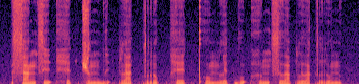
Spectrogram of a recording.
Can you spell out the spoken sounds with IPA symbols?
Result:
s a˦˥ ŋ s i˨˩ ʔ h e˦˥ k̚ t͡ɕ o˨˩ n b i˥˩ ʔ p l a˨˩ t̚ k r o˥˩ k̚ h eː˦˥ k̚ pʰ o˩˦ m l e˦˥ k̚ j u˥˩ ʔ h ɯ˧ ŋ s ɯ˧ a̯ p l ɯ˧ a̯ k r u˧ n

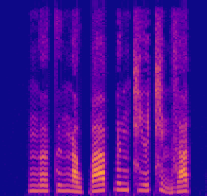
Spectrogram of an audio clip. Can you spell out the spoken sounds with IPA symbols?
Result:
ŋ əː˧ t̪ ɨ˧ ŋ a˨˩ w ɓ aː˦˥ p̚ l ɨ˧ ŋ t͡ɕ i˨˦ ə̯ t͡ɕ ḛ˧˨ n z a˦˥ t̚

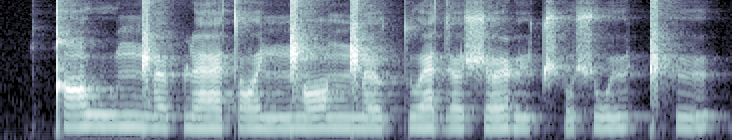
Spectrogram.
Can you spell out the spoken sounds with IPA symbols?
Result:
ǃ ɑ w u ŋ͡ǁ œ p ɳ æ t ɔ e̯ ŋ͡ǁ ɔ ŋ͡ǁ œ tʷ æ d œ ʃ œ ɽ y t͡ʃʼ u ʃ w ʉ ǁʰ ʉ

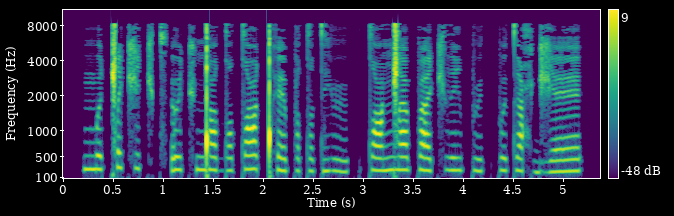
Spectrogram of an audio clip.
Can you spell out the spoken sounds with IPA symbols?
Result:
m ə ǁ ə t͡ʃ ɛ t͡ʃ t͡sʼ ɵ t͡ʃ ŋ͡ǃ ʉ dˤ ɵ tˤ ʉ ǃʰ ɛ p ə tˤ ɛ t j ʉ | tˤ ɵ ŋ͡ǁ a p a t͡ʃ ð i p ʉ t p ɵ t ɛ ħ d͡ʒ ɛ

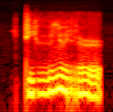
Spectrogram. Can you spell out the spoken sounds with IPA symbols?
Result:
t j ʉ l ʏ r ə˞

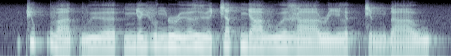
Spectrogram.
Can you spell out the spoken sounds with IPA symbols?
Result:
c u˦˥ k̚ v aː˨˩ t̚ v ɨ˧ ə̯ | ɲ ə˧˥ j v ə˧˥ ŋ ɹ ɨ˧˥ ə̯ ɣ ɨ˧˥ ə̯ c a˦˥ t̚ ɲ aː˧ v u˧ ə̯ ɣ aː˧ ɹ i˧ l ə˦˥ k̚ c ə˨˩˨ ŋ ɗ aː˧˥ w

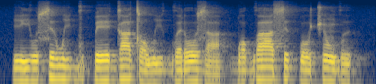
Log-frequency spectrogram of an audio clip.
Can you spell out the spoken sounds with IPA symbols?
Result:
i˨ j u˨ s ɨ˦ w i˧ ɡ u˨ k͡p eː˧ ɡ aː˦ t ɔ˨ w iː˨ ɡʷ ɛ˧ ɾ oː˦ z a˨ | ɡ͡b ɔ˨ ɡʷ aː˦ s ɨ˦ k͡p o˨ t͡ʃ ɔ̃˦ ɡʷ ɨ˨

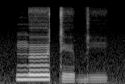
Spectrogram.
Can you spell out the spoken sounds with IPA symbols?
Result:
ŋ əː˥ t ɪ˩ b i˩

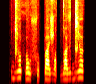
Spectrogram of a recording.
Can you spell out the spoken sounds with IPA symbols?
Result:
d͡ʑ o˦ θ o˧ w sʷ ə˨ p a˧ ʒ ɨ˨ tˤ d œ˧ z d͡ʑ ə˦

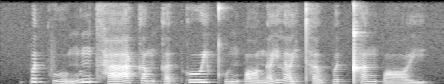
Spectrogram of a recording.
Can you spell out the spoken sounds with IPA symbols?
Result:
p ɵ˥ t̚ f uː˨˩ ŋ ʊ˥ ŋ t͡sʰ aː˨˥ k ɐ˧ m k ɐ˨ t̚ k uː˥ j kʷʰ ɪ˨˥ ŋ p ɔː˨˩ n ɐ˥ j l ɐ˨˥ j t̪ʰ ɐ˨˩ w p ɵ˧ t̚ kʰ ɐ˧ ŋ p ɔː˨ j

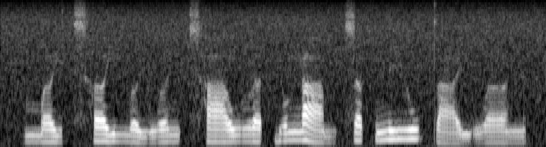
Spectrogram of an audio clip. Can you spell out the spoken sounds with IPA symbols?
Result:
m ɐ˨ j t͡sʰ ɐ˧ j m ɵ˨˩ ɥ w ɵ˨ n t͡sʰ aː˨˧ w l ɐ˧ t̚ j ʊ˥ ŋ aː˨ m t͡s ɐ˥ k̚ n̪ iː˥ w t̪ aː˨˩ j w ɐ˨ n

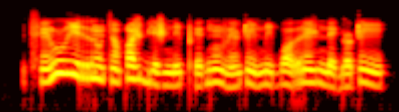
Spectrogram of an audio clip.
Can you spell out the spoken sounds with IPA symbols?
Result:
t͡sʰ ẽ˩˧ β u˥ ɣ i˥˧ r ũ˥˧ t ĩ˧ qʷ e˥ ʒ bʲ e˧˩ ʒ n̪ i˩˧ pʰ ɪ˩˧ ɡ ũ˧ v ẽ˩˧ ʈ ĩ˧˩ m i˧˩ b ɔ˧˩ r ẽ˧ ʒ n̪ e˧˩ ɡ ə˞˧ ʈ ĩ˥˧

